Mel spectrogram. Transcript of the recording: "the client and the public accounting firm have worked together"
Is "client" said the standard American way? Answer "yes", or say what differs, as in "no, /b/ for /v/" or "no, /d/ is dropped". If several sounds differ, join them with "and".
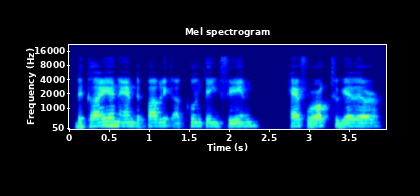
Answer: yes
